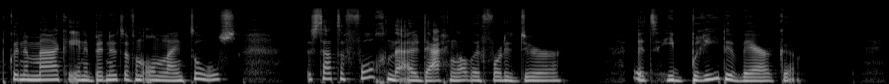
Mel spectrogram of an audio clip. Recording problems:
none

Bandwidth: 14.5 kHz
